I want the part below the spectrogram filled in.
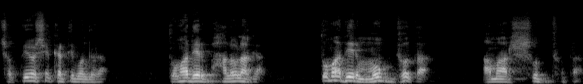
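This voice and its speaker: A man's voice: mid-range voice, brisk, a little mellow. A man teaching a grammar lesson to students, emphatic and repeating key points. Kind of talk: classroom-style video lesson.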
